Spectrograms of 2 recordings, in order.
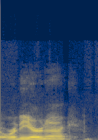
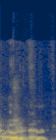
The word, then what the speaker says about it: Odenkirk: Is that Ordiernak? What's that? Is that how you say his name? Ordiernak or whatever it is? Oh, I Bob from, isn't that Better Call Saul? Odenkirk. Oh, Bob Odenkirk. Odenkirk, is that how you say it? Yeah, Odenkirk.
